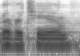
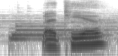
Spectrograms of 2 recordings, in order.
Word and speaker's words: Nirvatia: In Chinese, it's pronounced Nirvatia. In English, Nirvatia.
